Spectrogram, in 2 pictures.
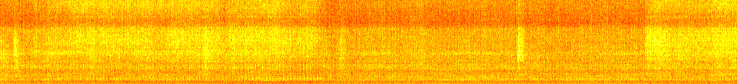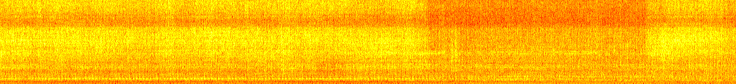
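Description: Homemade circular sawmill driven by a single-cylinder diesel engine, running steadily while the blade rips a log lengthwise. A steady whine comes and goes twice as the blade cuts.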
